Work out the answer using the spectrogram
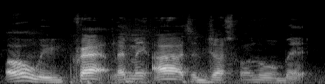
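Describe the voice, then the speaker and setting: A woman's voice: very deep voice, moderate pace, slight background noise. A young woman co-hosting a casual food-tasting video, blunt and profane and laughing often. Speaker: co-host. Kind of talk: casual chat.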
